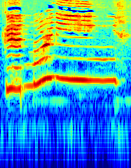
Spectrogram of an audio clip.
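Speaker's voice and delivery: high, very slow singsong good morning; drawn-out sing-song. Real, not acted.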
